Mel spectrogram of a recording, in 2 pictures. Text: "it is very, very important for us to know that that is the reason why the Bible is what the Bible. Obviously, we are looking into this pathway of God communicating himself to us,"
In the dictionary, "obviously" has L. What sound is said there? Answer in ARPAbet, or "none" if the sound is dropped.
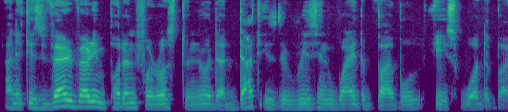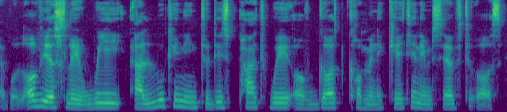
L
